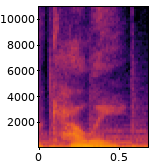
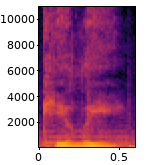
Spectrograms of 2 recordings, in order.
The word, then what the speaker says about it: Keely: A couple times more and I realized she was calling my daughter Kelly. My daughter's name is Keely, pronounced Keely. So after school was over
